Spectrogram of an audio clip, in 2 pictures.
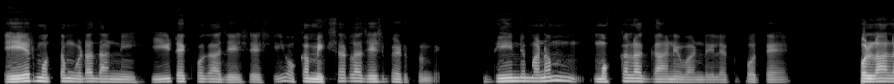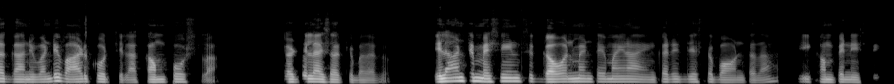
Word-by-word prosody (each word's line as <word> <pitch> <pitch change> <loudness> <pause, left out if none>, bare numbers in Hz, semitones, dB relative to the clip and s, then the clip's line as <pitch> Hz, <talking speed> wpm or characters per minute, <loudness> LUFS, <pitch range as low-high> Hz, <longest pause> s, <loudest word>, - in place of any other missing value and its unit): Air 150 +4 +8
మొత్తం 145 0 -1
గుడా 135 +1 +1
దాన్ని 125 -3 -1 0.2
హీటెక్కువగా 135 0 0
జేశేశి, 110 +2 -5
ఒక 135 - -8
మిక్సర్‌లా 150 +5 +1
జేశి 130 -1 +1
పెడుతుంది. 105 -6 -6 0.6
దీన్ని 150 +2 +5
మనం 160 +5 +3 0.5
మొక్కలకి 145 +1 +1
గానివ్వండి 115 -2 -2
లేకపోతే, 115 0 -7 0.9
పొలాలకి 140 -2 +6
గానివ్వండి 120 +6 0
వాడుకోవచ్చు. 125 0 -2
ఇలా 105 0 -6
కంపోస్ట్‌లా. 115 +1 -3 0.7
ఫెర్టిలైజర్‌కి 120 -3 0
బదులు. 95 -2 -13 0.5
ఇలాంటి 155 +4 +4
మెషిన్స్ 150 +2 +1 0.2
గవర్నమెంటేమైనా 130 0 0 0.2
ఎంకరేజ్ 120 +1 -8
జేస్తె 120 0 -7
బావుంటదా? 105 -1 -8 0.4
ఈ - - -6
కంపెనీస్‌ని. 110 -2 -5
125 Hz, 100 wpm, -22 LUFS, 115-135 Hz, 0.9 s, Air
